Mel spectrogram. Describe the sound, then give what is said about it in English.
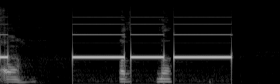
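Three steady, high-pitched censor beeps run back to back, each held for roughly half a second, with brief bits of speech before and between them. “I can't say because I have to beep it if I say”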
